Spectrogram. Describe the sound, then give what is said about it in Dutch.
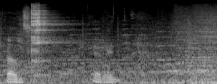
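Glasses clink together in a toast in a café in Mechelen, a bright ringing chime near the start, with people talking over and around it. “Ik stel voor dat we hier eh, een glas opdrinken.”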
